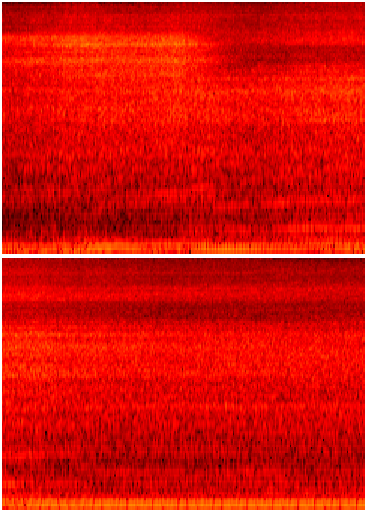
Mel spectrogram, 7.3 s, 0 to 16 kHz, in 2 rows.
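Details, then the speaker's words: Yugo Sana GL just revived after 20 years, on manual choke, no obvious leaks: brief throttle blip then steady even low hum, no misses or knocks; sounds quite refined, normal idle. "Certainly no obvious leaks, and blimey, that does sound quite refined. I'm very surprised."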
